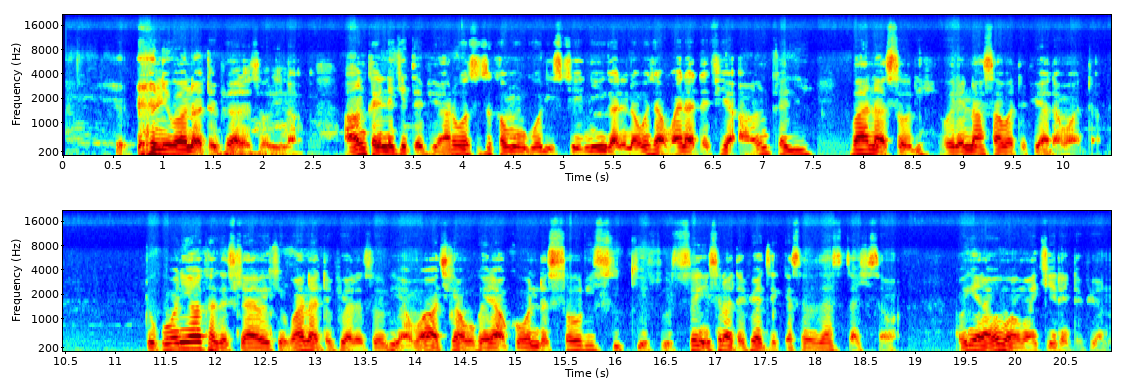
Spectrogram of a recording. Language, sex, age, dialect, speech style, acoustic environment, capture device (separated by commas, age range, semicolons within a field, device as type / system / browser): Hausa, male, 25-34, Nigeria - Kano, relaxed; excited; focused, silence, mobile / Linux / Chrome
